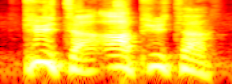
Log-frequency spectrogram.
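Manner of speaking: lightly voiced Parisian cursing; a hint of a Paris accent; France French swearing. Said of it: "That's more French France".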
